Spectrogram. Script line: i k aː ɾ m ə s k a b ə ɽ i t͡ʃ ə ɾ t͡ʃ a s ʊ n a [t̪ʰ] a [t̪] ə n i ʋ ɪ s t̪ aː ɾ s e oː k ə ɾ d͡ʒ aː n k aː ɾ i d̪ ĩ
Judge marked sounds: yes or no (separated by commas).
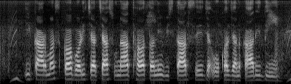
yes, yes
